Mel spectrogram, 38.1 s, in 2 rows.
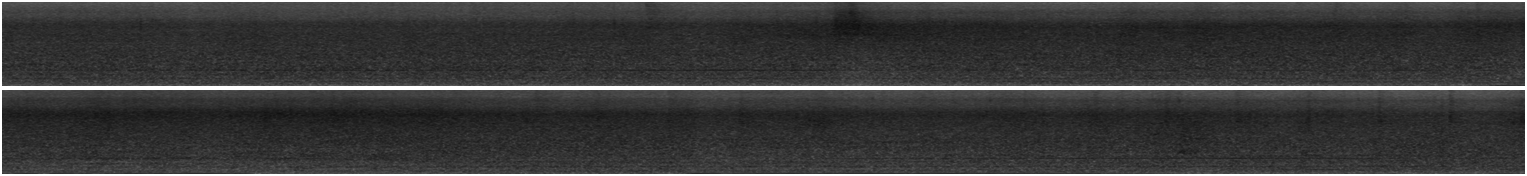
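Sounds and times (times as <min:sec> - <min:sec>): production line machinery running: 0:00.0 - 0:38.0
deep low rumble: 0:13.6 - 0:38.0.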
